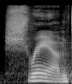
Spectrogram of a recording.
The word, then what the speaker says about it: Schramm: And with me today, I have our expert, Dr. Dave Schramm.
